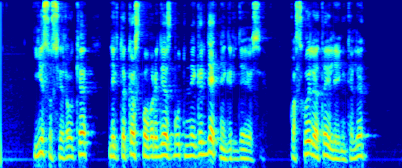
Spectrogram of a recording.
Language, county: Lithuanian, Klaipėda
